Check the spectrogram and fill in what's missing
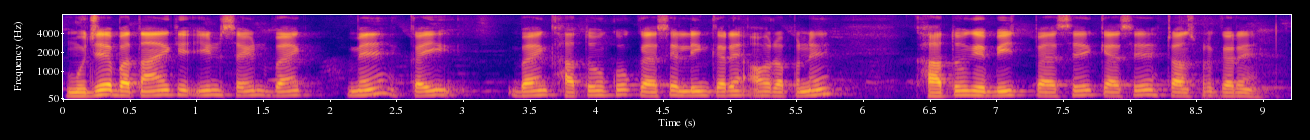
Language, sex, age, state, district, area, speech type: Hindi, male, 30-45, Uttar Pradesh, Chandauli, urban, read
